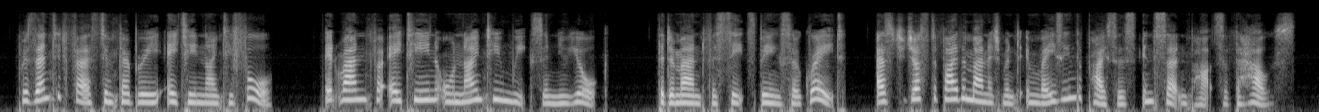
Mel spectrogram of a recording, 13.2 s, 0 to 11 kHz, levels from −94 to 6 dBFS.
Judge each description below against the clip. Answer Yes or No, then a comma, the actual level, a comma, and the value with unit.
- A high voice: Yes, high, 205 Hz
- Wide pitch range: Yes, wide, 5.9 semitones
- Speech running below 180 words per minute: Yes, average, 170 wpm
